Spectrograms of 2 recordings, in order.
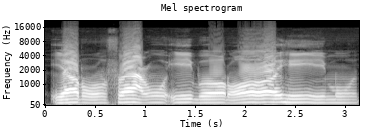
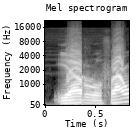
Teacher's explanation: tebalkan huruf ro-nya karena huruf ro sukun didahului fathah. Itu adalah kondisi dia salah satu 14 huruf 14 kondisi ro dibaca dengan tebal, yaitu yarfa'u apabila ada huruf ro sukun didahului dengan fathah atau dhammah.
